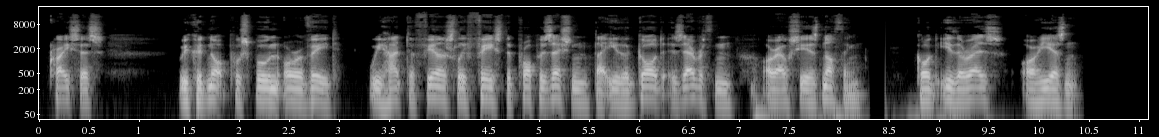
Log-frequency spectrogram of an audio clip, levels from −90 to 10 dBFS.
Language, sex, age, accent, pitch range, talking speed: English, male, 30-49, British, 100-125 Hz, 160 wpm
